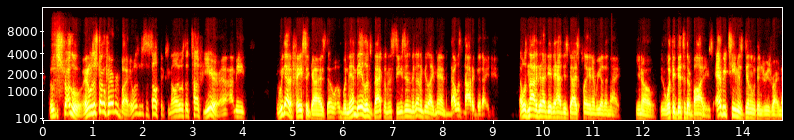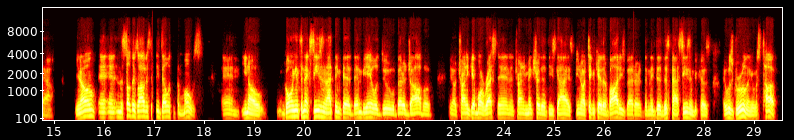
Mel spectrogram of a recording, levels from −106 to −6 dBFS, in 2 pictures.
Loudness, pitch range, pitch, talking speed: -20 LUFS, 110-145 Hz, 120 Hz, 300 wpm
